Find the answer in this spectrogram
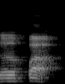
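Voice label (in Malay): "kepak", Malay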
